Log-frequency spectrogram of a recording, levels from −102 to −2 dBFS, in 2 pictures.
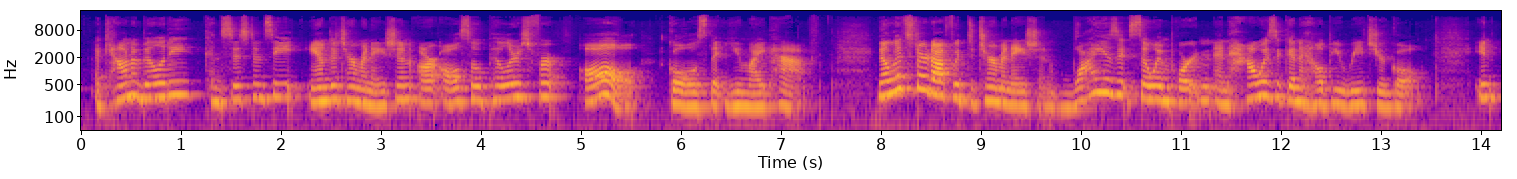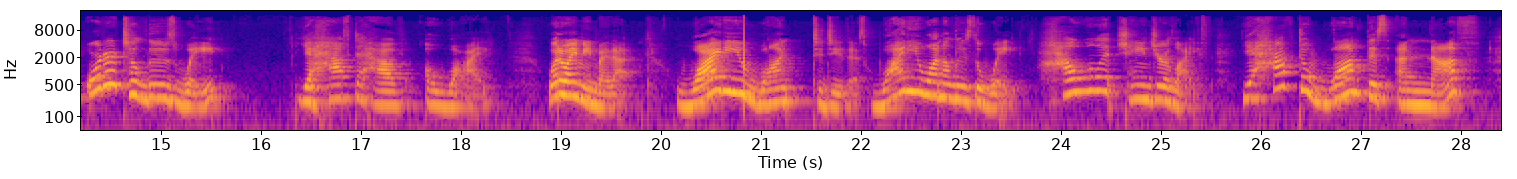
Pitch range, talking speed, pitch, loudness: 190-280 Hz, 170 wpm, 235 Hz, -24 LUFS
